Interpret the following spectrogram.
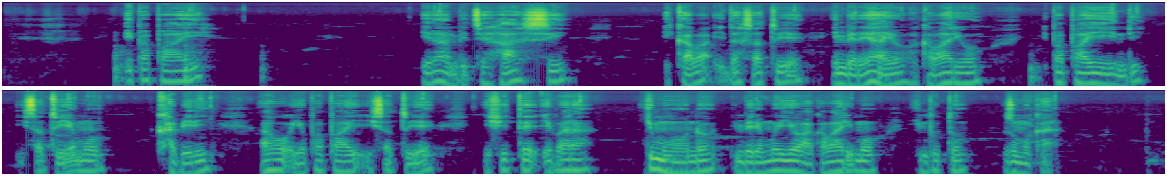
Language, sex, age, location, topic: Kinyarwanda, male, 18-24, Kigali, health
